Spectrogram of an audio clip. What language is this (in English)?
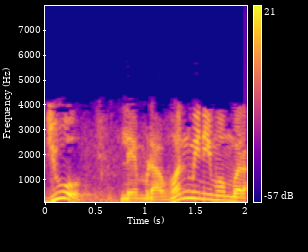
Gujarati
